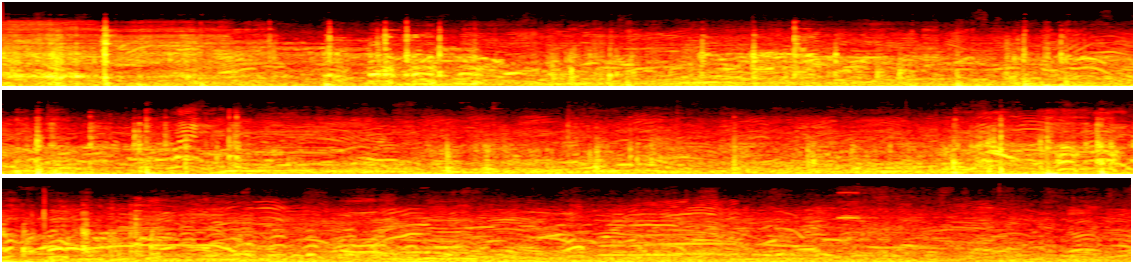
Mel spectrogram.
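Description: A crowd of adults and children chatter outdoors.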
